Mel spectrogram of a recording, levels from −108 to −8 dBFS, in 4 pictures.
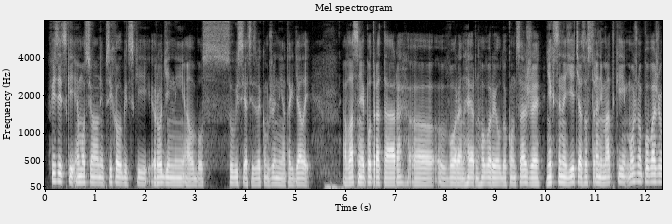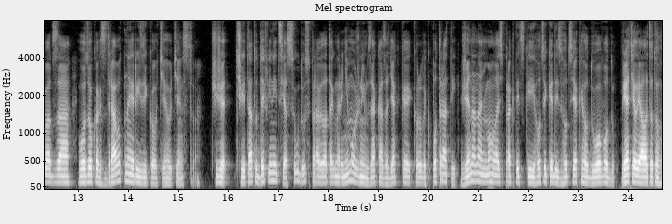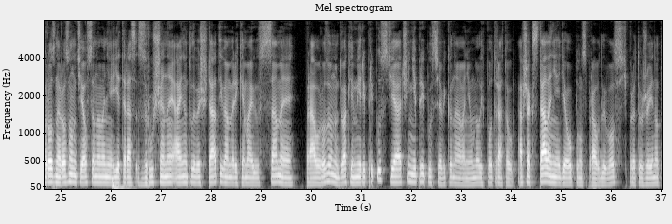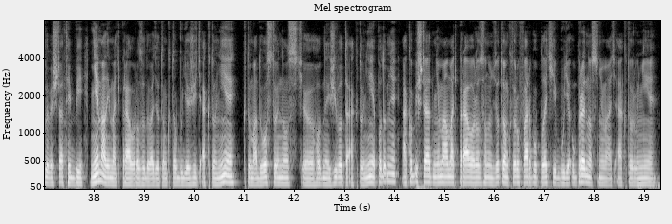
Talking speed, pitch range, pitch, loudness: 160 wpm, 100-120 Hz, 110 Hz, -20 LUFS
